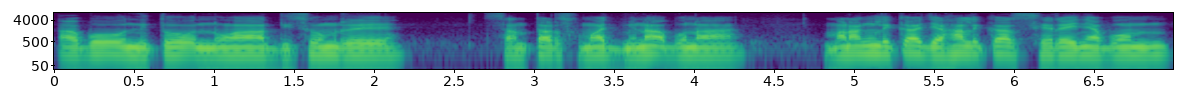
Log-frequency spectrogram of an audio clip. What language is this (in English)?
Santali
